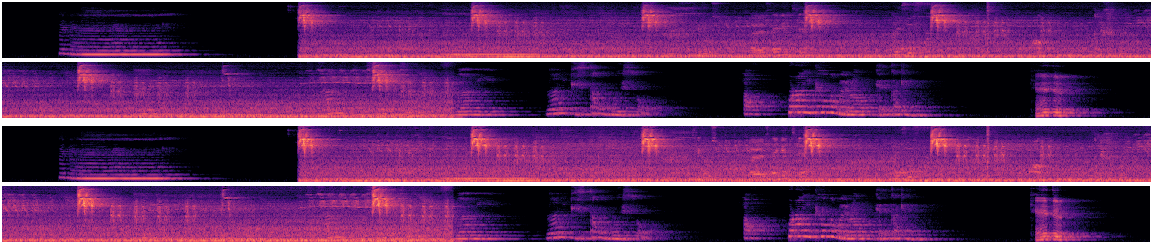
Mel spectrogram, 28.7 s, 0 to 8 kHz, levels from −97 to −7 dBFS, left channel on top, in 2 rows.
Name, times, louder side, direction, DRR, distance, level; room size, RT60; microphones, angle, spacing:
voice 1, 0.7-2.1 5.5-6.7 8.2-8.7 11.1-12.2 13.6-14.1 16.0-17.6 18.2-20.5 21.2-22.4 23.6-23.7 24.2-25.8, equal, 5° right, -4 dB, 3.1 m, -44 dB
sound 1, 3.7-20.0, right 5 dB, 30° right, 0.5 m, -35 dB
voice 2, 8.6-8.9 9.3-10.2 12.8-13.0 27.3-27.6, right 2 dB, 85° right, 8 dB, 1.3 m, -41 dB
21.0 x 16.0 x 2.3 m, 1.1 s
head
